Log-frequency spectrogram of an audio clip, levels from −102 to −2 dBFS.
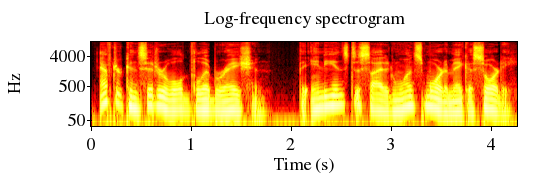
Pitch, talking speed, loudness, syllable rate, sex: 110 Hz, 170 wpm, -15 LUFS, 6.6 syllables/s, male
